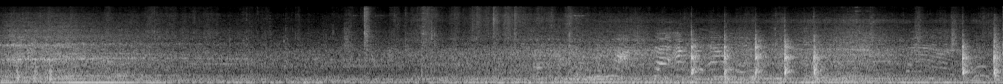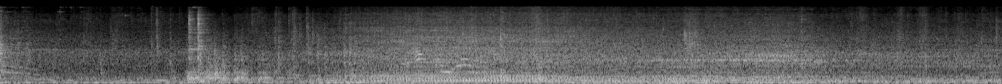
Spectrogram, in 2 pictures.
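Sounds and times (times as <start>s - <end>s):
motor scooter engine: 0.0s - 20.0s
people talking: 5.3s - 8.0s, 8.8s - 10.6s, 14.0s - 15.3s.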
